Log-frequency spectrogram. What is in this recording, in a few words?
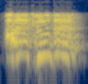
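Japanese attack position mood high; War Thunder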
